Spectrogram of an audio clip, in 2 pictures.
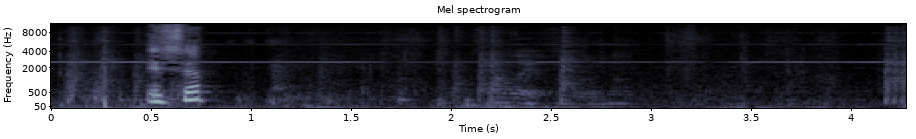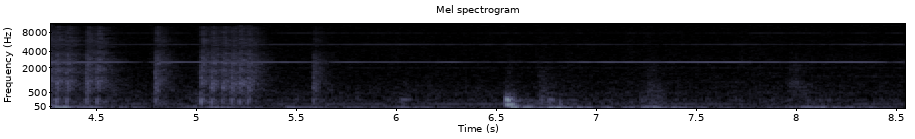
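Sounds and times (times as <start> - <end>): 
high-pitched electronic alarm tone in a studio: 0.0 - 8.5
speech: 0.5 - 0.9.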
